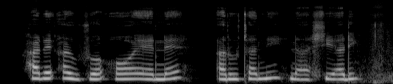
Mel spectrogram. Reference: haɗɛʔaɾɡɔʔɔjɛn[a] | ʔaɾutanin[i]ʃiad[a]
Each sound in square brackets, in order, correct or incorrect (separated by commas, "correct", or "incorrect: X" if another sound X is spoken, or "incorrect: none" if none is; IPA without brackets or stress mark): incorrect: ɛ, incorrect: a, incorrect: i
